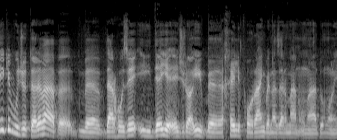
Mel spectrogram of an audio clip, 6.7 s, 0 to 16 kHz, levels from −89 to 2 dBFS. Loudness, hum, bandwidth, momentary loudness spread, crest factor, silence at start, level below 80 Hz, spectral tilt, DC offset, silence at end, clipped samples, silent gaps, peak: -18 LUFS; none; 9.4 kHz; 10 LU; 16 dB; 0 s; -58 dBFS; -6.5 dB/octave; under 0.1%; 0 s; under 0.1%; none; -2 dBFS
